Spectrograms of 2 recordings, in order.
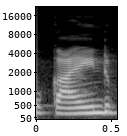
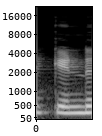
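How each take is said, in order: First: काइंड with a long "eye" vowel; correct "kaind" pronunciation. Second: किंड with a short "ih" vowel; mistaken "kind" reading. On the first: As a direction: say काइंड to rhyme with "find". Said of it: "को काइंड पढ़ना है". (काइंड, "आइ" स्वर के साथ) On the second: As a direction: misread it as किंड, rhyming with "pinned". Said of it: "किंड नहीं पढ़ना". (किंड, छोटी "इ" के साथ) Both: Shown as a demonstration.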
